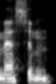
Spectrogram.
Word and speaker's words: NESN: With Jack Edwards and his partner on Nesson. Is it Nesson or NESN? I don't know how to pronounce that. I think you can get away with Nesson.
